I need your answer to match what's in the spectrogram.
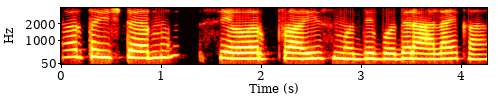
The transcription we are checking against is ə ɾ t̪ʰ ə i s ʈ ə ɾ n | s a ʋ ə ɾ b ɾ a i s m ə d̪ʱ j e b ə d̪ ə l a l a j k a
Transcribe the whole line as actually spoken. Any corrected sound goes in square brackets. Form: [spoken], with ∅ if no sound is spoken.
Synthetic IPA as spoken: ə ɾ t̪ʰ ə i s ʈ ə ɾ n | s [e] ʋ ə ɾ [p] ɾ a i s m ə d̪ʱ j e b ə d̪ ə l a l a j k a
